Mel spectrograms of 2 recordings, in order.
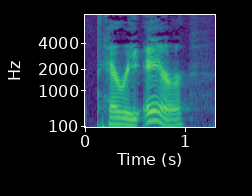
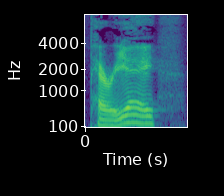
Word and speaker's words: Perrier: They're both sitting at a table, and Mark tells the waitress to bring them some Perrier, to which Chyna corrects him and says it's pronounced Perrier, so Chyna amusingly tells the waitress to bring some of that as well.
